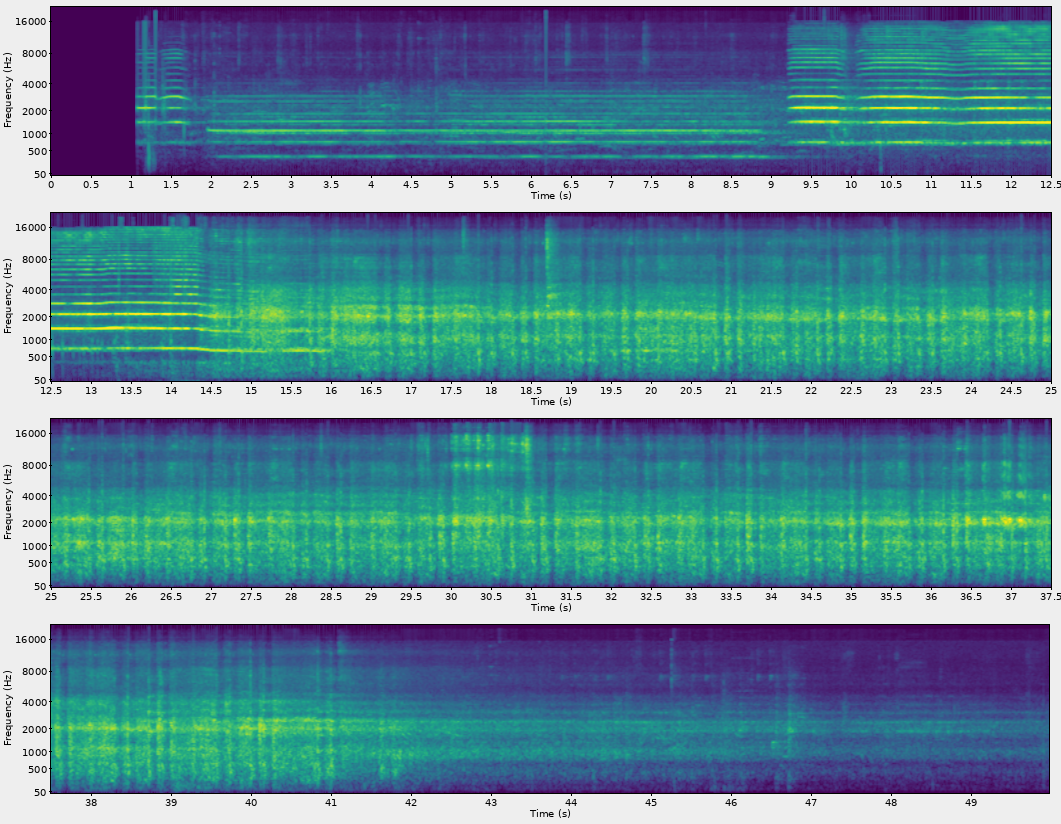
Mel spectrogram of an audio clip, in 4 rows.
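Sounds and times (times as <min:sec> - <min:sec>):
train horn blast: 0:01.1 - 0:16.1, 0:19.6 - 0:20.6
train wheels clattering on track: 0:13.2 - 0:42.4, 0:43.1 - 0:49.1.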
